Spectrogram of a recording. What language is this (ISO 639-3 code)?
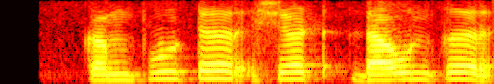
mar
